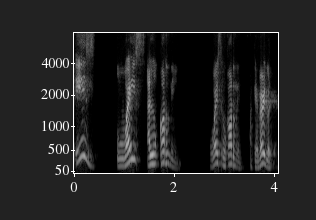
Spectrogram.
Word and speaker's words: Uwais al-Qarni: The name is Uwais al-Qarni.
